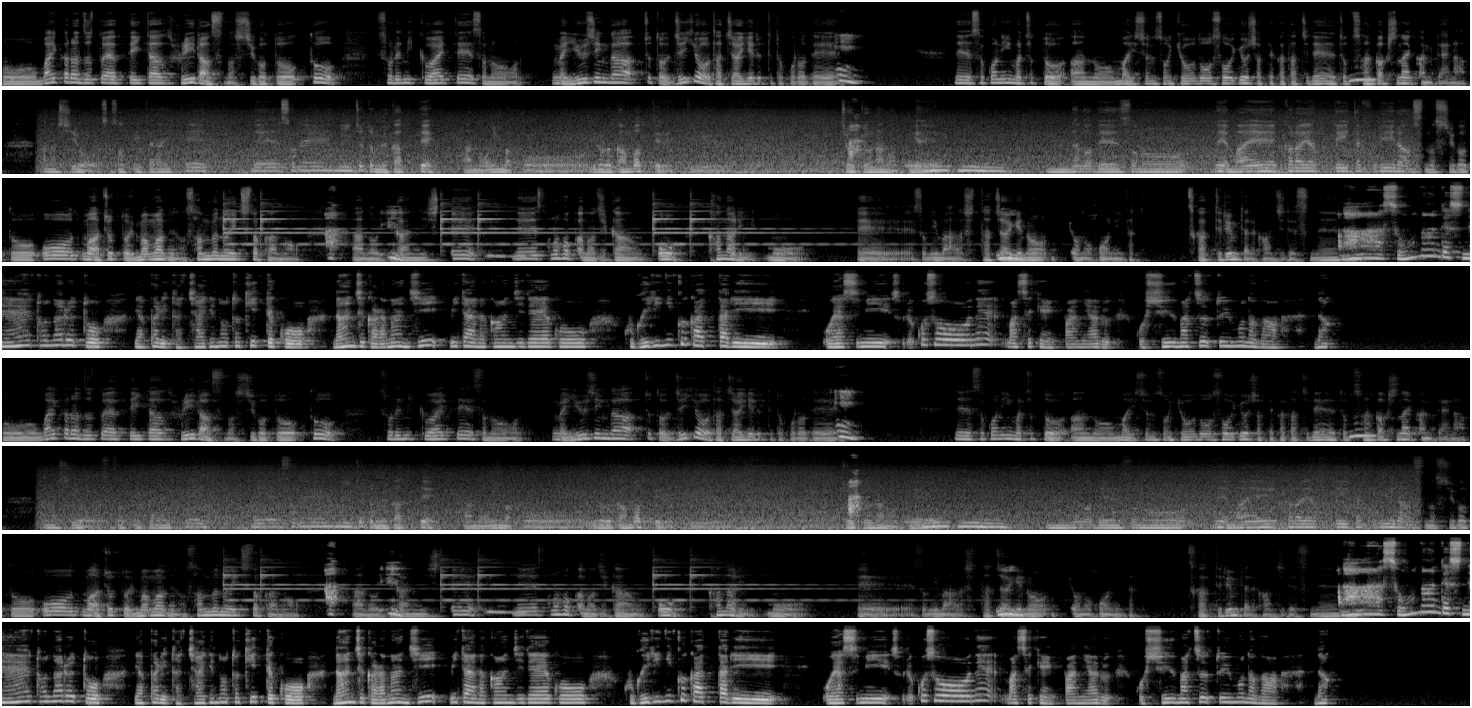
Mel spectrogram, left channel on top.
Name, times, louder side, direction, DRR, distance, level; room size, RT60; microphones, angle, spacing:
voice 1, 0.0-5.2 5.5-8.4 9.5-16.7 17.2-19.0 19.3-22.0 23.0-24.1 25.1-32.6 32.9-34.1 34.5-36.1 36.4-37.4 37.9-40.7 41.3-42.7 44.7-44.8, left 2 dB, 50° left, 8 dB, 1.4 m, -29 dB
voice 2, 13.4-13.8 23.1-23.3 23.9-24.8 32.6-32.7 33.2-33.4 34.2-34.6 39.3-39.6 42.7-51.8 52.2-57.3, right 2 dB, 35° right, 9 dB, 1.3 m, -24 dB
sound 1, 15.0-28.9, equal, 5° right, 0.7 m, -35 dB
Boat Water vehicle, 31.6-38.6, left 4 dB, 20° left, 1.0 m, -37 dB
22.5 x 9.9 x 3.4 m, 0.32 s
head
